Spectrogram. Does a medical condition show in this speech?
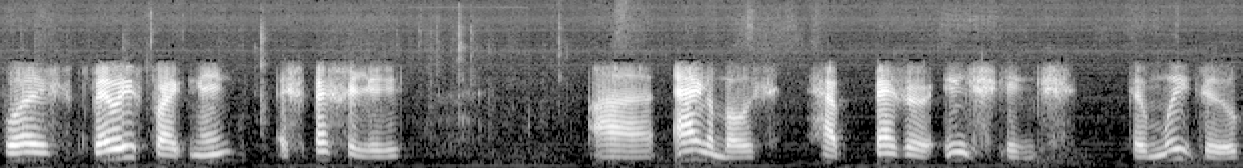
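Yes: tongue cancer; stage 4 tongue cancer, chronic sore throat, 3/4 tongue removed by dr. Oxford, second surgery; after surgery could not speak or swallow, feeding tube, now speaks pretty clearly.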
